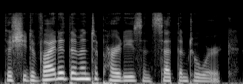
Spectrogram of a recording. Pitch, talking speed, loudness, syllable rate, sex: 190 Hz, 270 wpm, -16 LUFS, 6.7 syllables/s, female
